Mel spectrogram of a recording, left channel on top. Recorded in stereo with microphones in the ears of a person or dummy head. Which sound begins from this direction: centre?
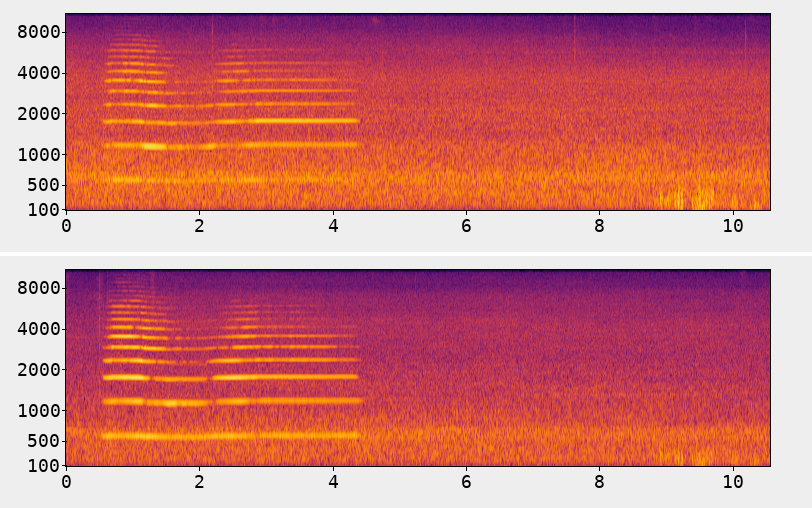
A trumpet, at 0.5 s.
